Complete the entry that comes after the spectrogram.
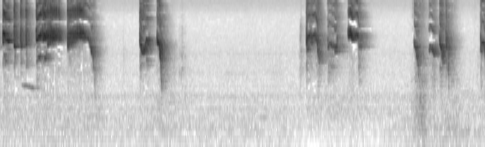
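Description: A small brown songbird chirping: clusters of short, sharp, high calls in four bouts, with quiet gaps between them.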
